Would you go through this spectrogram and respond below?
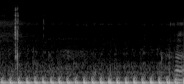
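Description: A Honda Grom motorcycle engine idles at low RPM while still cold, a steady close chugging pulse of even thumps with slight mechanical clatter.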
